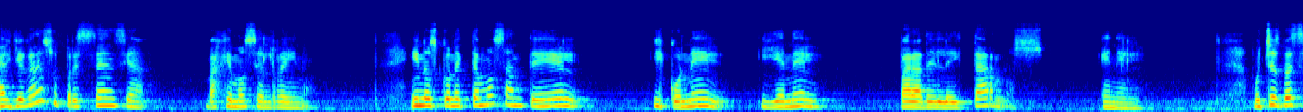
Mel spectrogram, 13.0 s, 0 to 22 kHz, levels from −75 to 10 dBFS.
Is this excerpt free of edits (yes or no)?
yes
